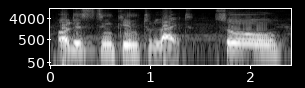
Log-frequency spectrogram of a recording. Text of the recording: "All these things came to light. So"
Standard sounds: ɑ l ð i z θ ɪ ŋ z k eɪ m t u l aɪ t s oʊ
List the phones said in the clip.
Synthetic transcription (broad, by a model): ɑ l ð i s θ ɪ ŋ k eɪ m t u l aɪ t s oʊ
